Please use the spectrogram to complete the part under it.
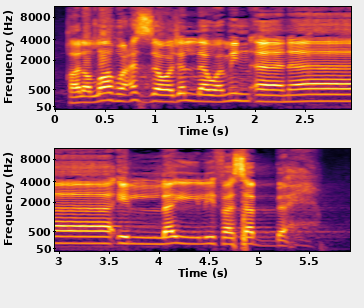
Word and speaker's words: آناء: كلمة آناء نحن نكتبها آناء بهمزة بعد الألف على السطر، لكنها في هذه الآية في سورة طه زيدت فيها ياء، ولكنها لا تنطق، ما زيدت إلا في الكتابة فقط، ما زيدت إلا في الكتابة فقط.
